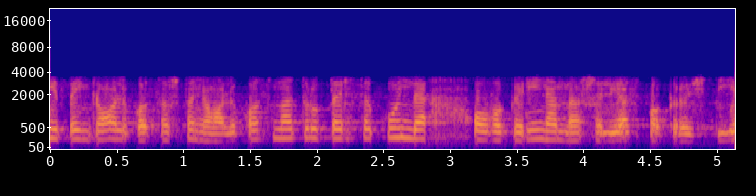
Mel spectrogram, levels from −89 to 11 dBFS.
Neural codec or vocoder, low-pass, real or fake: vocoder, 22.05 kHz, 80 mel bands, HiFi-GAN; 3.6 kHz; fake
